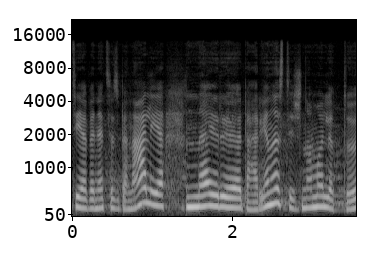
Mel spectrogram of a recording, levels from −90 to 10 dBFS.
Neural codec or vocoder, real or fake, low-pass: autoencoder, 48 kHz, 128 numbers a frame, DAC-VAE, trained on Japanese speech; fake; 14.4 kHz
